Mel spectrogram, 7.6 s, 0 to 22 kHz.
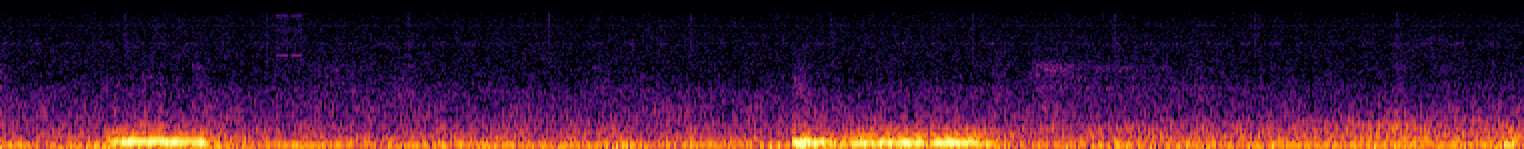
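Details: Snoring during deep sleep from an 8-year-6-month-old, with tonal breaths, some low, some rising to a higher note and dropping back.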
